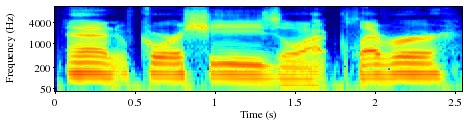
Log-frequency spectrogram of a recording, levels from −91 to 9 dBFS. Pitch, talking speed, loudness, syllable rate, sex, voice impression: 125 Hz, 165 wpm, -17 LUFS, 4.2 syllables/s, male, masculine, adult-like, slightly muffled, slightly refreshing, unique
